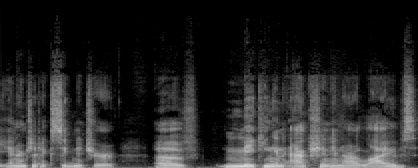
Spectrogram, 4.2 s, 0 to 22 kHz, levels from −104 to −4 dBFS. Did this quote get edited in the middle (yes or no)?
yes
